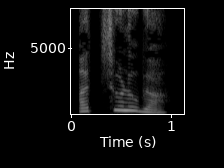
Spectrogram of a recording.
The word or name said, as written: ಅಚ್ಚಾಳಿಕೆ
